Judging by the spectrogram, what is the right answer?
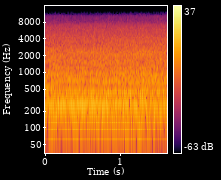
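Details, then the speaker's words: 2013 Mercedes-Benz S350 CDI BlueTEC W222: loud steady whoosh with constant hum, no rise or fall; engine cooling fan stuck at full speed whether car is on or off, randomly stopping and restarting; diagnosis via Xentry. "As you can hear, cooling fan spinning. It's spinning at full speed. No matter car on or off, it shuts randomly wake ups."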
